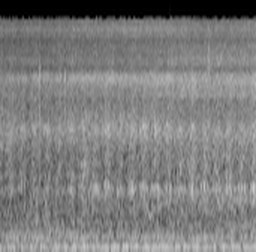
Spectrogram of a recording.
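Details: After the stuck solenoid was dealt with on an engine that had power but would not start, it fires and holds a steady, even idle with a low, smooth hum and no knocks, misses or ticks.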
